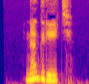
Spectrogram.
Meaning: 1. to heat, to warm 2. to swindle
- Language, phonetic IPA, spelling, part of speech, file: Russian, [nɐˈɡrʲetʲ], нагреть, verb, Ru-нагреть.ogg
